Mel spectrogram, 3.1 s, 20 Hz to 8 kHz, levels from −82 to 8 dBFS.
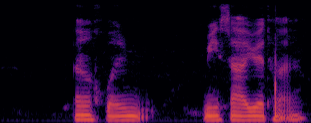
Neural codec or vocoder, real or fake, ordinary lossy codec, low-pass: none; real; MP3, 64 kbps; 7.2 kHz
